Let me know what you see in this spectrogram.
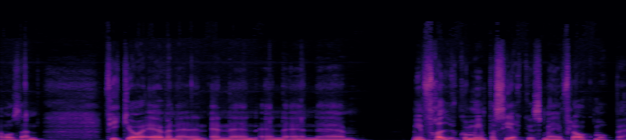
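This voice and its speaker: The recording is very clean with a silent background, carrying a man's fairly low voice and fairly even intonation. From Skåne, Sweden (Klippan). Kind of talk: interview. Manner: halting, repetitive.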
